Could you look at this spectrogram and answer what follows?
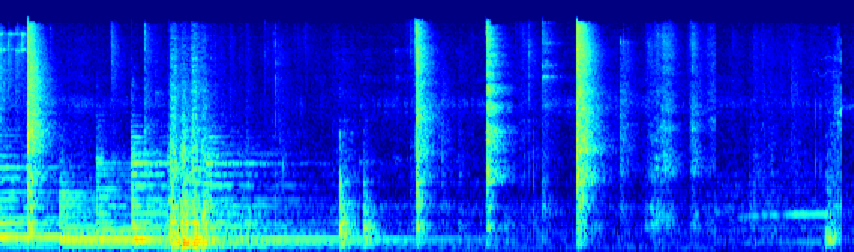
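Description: Plucked-string background music fading out over the first few seconds, with a scraping burst in it, then about a dozen sharp, irregularly spaced clicks and taps from hand work: a steel blade and thin binding strips being trimmed and pressed into place along a wooden instrument body.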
